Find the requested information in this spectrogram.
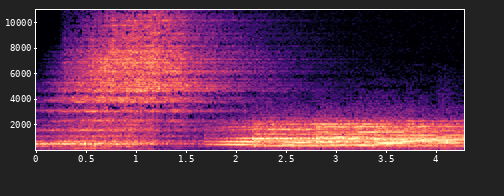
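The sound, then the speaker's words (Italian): Church bells ringing in Rome: several sustained, overlapping metallic tones hum and shimmer, swelling again with a fresh strike about halfway through and ringing on steadily to the end. “E qui a Roma, dove le campane ricordano incessanti che nella città eterna è ancora il Papa Pio IX a regnare sovrano”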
